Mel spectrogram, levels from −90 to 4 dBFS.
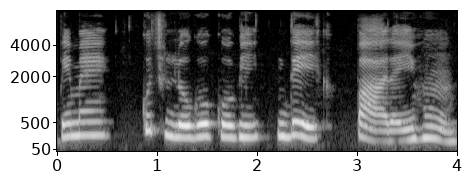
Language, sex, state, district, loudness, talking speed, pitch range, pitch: Hindi, female, Bihar, Kaimur, -15 LUFS, 150 wpm, 210-250 Hz, 225 Hz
